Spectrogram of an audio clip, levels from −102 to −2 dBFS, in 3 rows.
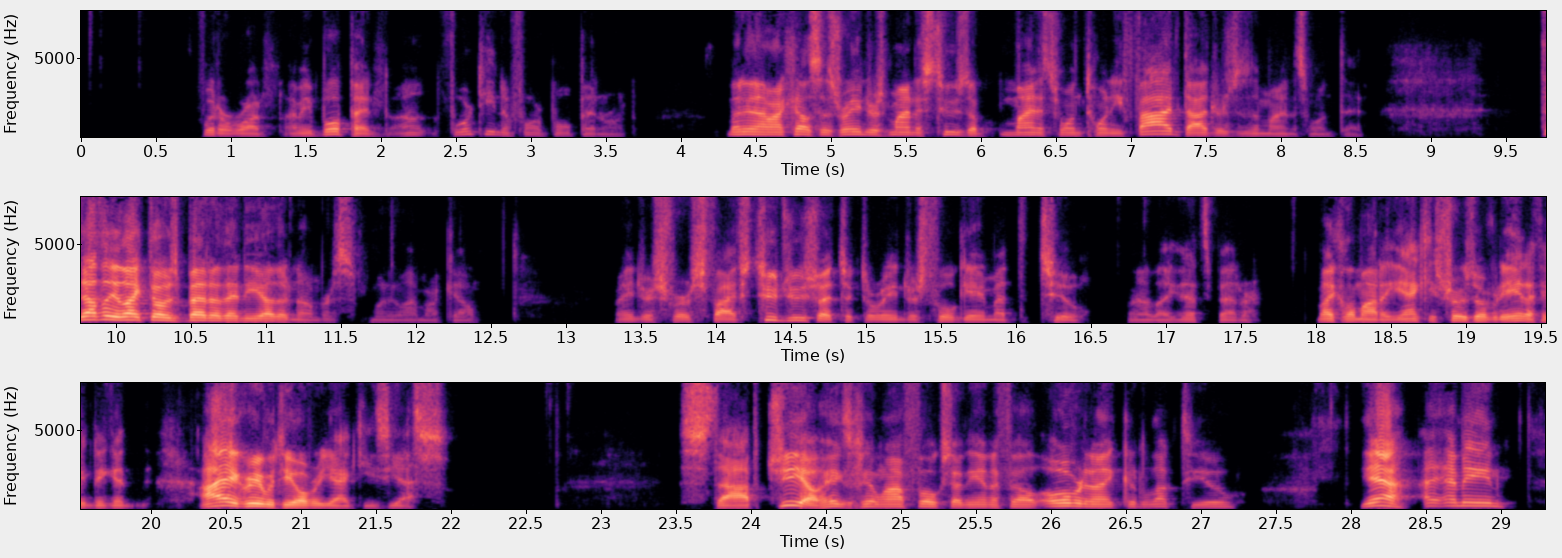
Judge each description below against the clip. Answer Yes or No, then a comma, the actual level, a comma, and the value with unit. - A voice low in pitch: No, medium, 145 Hz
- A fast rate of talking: No, average, 195 wpm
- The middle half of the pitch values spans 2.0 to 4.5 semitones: No, average, 5.2 semitones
